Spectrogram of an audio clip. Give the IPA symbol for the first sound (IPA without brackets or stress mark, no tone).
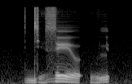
dʲ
